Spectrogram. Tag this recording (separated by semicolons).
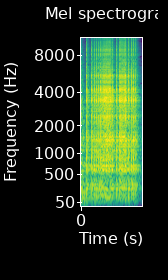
boards; chair; creak; creaking; creaky; door; floor; floorboards; hallway; haunted; house; rocking; rocking-chair; settling; squeak; wood; wooden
